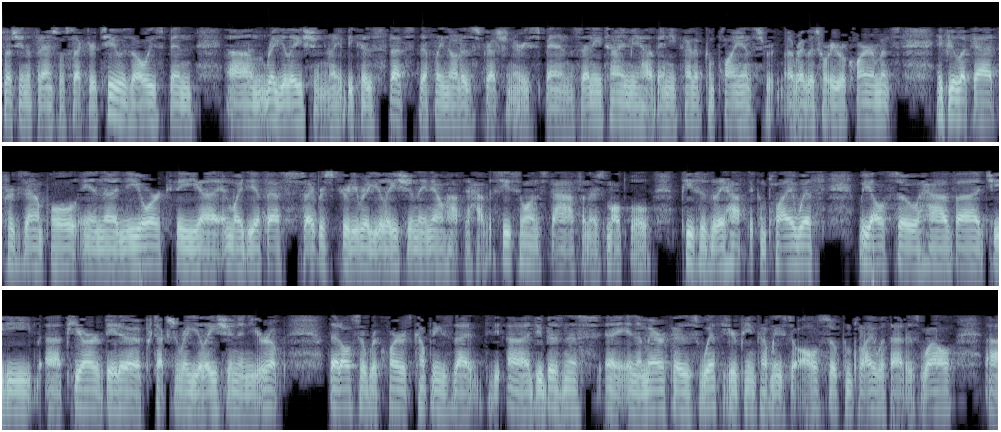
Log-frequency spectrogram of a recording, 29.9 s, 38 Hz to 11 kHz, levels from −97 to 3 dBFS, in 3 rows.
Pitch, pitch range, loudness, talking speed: 95 Hz, 90-95 Hz, -22 LUFS, 190 wpm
